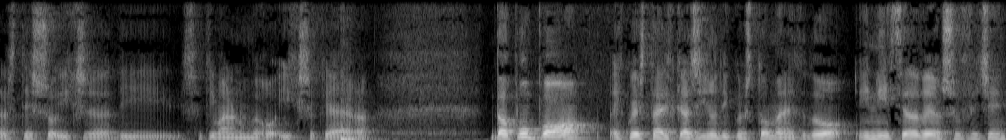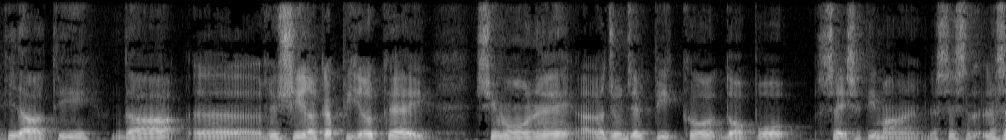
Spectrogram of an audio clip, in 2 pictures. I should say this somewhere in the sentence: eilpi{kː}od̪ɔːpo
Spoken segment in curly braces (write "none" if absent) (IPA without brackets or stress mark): kː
